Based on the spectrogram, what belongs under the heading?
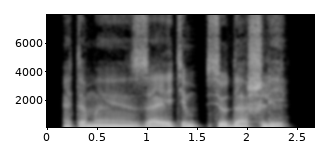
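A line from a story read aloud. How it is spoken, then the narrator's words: Disappointed drawl. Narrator (Russian): разочарованно протянул Джулиан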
